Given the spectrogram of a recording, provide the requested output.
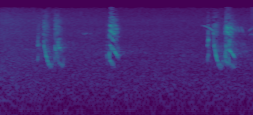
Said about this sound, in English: And standing out proud in the shine of their jet black plumage are our coastal crows, the chough.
